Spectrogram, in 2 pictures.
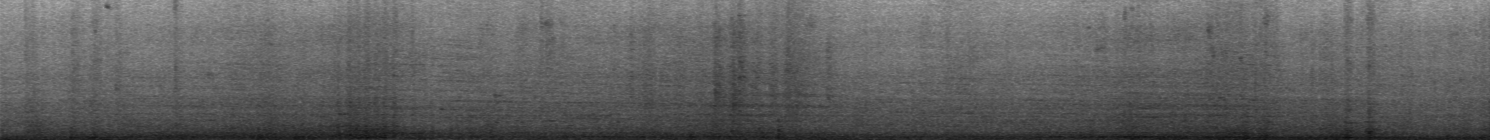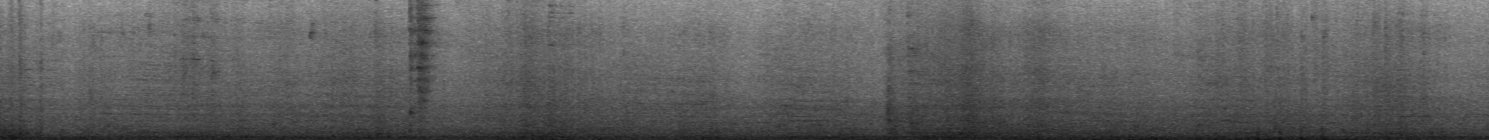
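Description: Intermodal container cars of a freight train rolling past, their wheels clacking over the rail joints, with a steady hum and scattered clanks and squeaks.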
